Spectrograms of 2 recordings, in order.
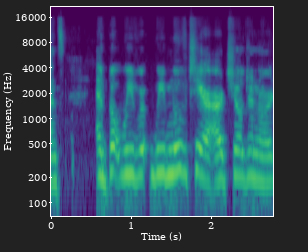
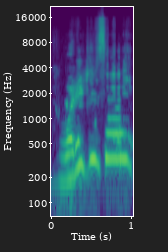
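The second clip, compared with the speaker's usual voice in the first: higher-pitched, incredulous question; retold shock, pitched up; mock disbelief; 7 semitones higher than usual. Mother questioning daughter's new word, mock disbelief.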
